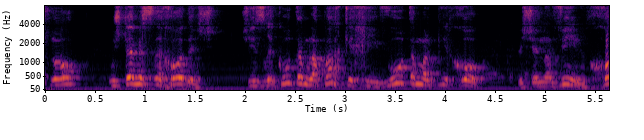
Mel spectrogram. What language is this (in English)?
Hebrew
